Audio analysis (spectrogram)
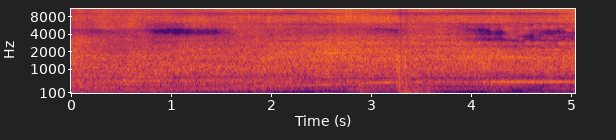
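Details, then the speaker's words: BMW 750i N63 V8 after replacing a bad high-pressure fuel pump: loud, even engine roar holding steady with no stumbling or misfire; the engine runs properly. "there you see it runs it's running right now"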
